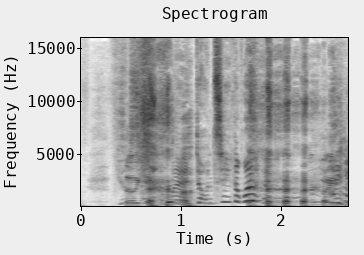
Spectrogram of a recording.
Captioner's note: laughing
